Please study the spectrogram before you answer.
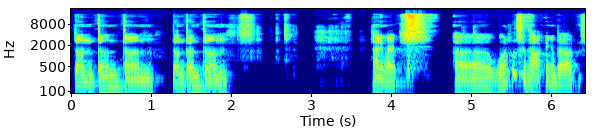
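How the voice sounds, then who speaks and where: A young man whose first language is Spanish talks casually while drawing on a live stream. His voice sits low, but his pitch jumps around a lot as he rambles and breaks off into side stories. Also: very animated, takes it slowly, mellow, dull audio. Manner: chatty, meandering, laughs often, trails off mid-sentence. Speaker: artist streaming practice.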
